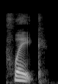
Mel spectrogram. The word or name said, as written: flake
